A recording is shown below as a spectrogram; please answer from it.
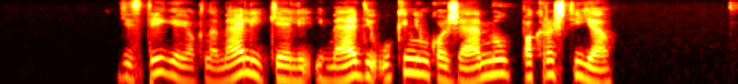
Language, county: Lithuanian, Vilnius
